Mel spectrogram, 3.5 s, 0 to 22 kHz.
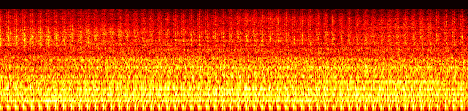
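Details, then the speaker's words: Hayter 41 variable-drive lawn mower, after replacing the belts: steady, even single-cylinder idle with no knocks or misses; the throttle goes fast and slow and the idle is normal. "so it goes fast it goes slow uh idle as a quantum should"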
